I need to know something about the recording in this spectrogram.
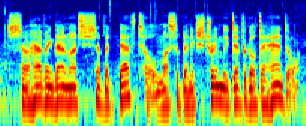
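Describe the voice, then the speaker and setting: Bright-voiced, curious male listener, acted. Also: medium pitch, fairly even intonation, a little fast, natural voice, poor audio. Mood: curious, thoughtful. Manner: inquisitive, earnest. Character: curious, earnest male listener to old legends. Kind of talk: fantasy audio drama acting.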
